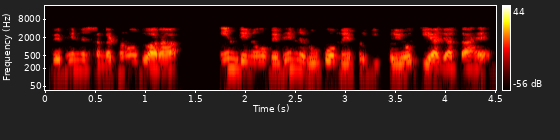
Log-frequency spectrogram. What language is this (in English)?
Hindi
